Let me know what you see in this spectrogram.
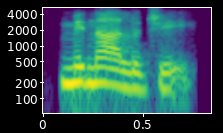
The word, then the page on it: menology: Indian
